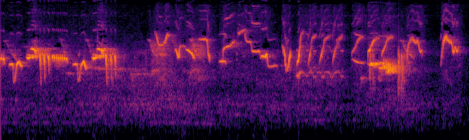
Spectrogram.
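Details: Brown cingcoang in the wild, approaching to attack: bright whistled phrases, then a fast run of repeated downslurred notes and a loud sharp whistle near the end, over faint background noise.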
